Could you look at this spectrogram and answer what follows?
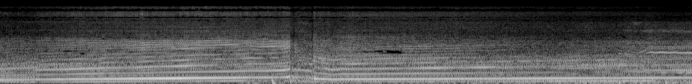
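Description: Sports car engine accelerating hard: its pitch climbs steadily, drops sharply at a gear change about three seconds in, then climbs again more slowly through the next gear.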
